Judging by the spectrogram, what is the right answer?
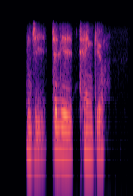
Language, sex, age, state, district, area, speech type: Hindi, male, 18-30, Madhya Pradesh, Seoni, urban, conversation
